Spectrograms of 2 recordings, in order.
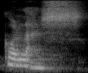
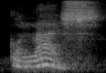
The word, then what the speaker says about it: collage: is l-l-e-g-e but this there is collage c-o-l-l-a-g-e there is no sh or shoe sound but that's g a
